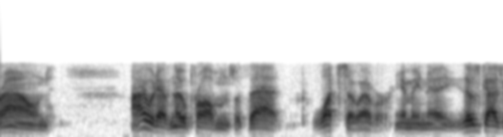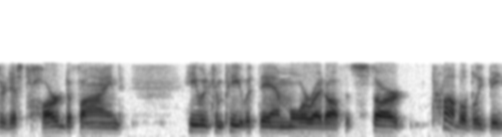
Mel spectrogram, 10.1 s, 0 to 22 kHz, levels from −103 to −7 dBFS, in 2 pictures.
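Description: Nothing faulty can be heard anywhere in this speech.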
